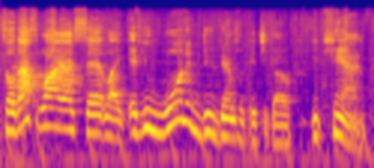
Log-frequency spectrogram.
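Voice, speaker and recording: Music plays in the background as a man with a fairly high pitch speaks at a moderate pace with very wide pitch swings. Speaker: gaming YouTuber. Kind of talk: game tutorial. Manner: stuttering; casual, filler-heavy.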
